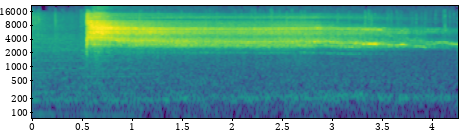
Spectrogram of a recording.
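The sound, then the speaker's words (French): A glowing red ember taken from a fire with tongs drops into a jug of water with a sudden, loud, high-pitched hiss that sizzles steadily and slowly fades over a few seconds as steam rises. No voices are heard. “Une braise rouge, vivante, furieuse. Il la jette dans une cruche d'eau.”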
